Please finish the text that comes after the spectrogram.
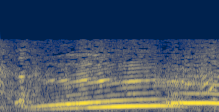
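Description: A cow in a radio comedy lets out one long, loud, close moo that slides gently upward in pitch and holds steady, heard alone without talk.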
